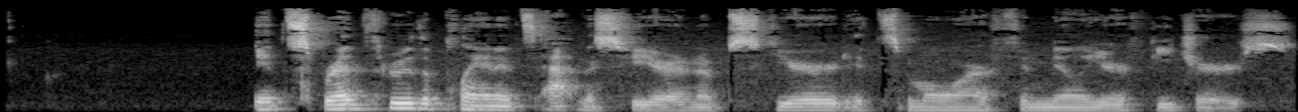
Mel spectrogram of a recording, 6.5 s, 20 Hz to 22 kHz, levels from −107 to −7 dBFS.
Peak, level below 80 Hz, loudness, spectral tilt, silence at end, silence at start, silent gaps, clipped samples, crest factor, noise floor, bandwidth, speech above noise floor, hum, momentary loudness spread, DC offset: -6 dBFS; -72 dBFS; -29 LUFS; -2.5 dB/octave; 0.05 s; 1.25 s; none; under 0.1%; 26 dB; -82 dBFS; 16 kHz; 51 dB; none; 15 LU; under 0.1%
